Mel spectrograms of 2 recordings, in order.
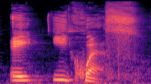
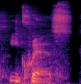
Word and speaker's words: Equus: Okay, I found the pronunciation. Mm-hmm. It's Equus. Equus.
